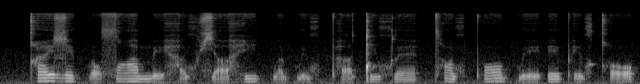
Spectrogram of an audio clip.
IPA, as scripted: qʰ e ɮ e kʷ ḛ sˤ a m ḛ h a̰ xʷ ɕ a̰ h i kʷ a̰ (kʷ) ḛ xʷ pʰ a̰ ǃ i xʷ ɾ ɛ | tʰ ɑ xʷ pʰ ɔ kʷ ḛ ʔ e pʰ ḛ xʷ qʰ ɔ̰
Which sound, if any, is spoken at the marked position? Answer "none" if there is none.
kʷ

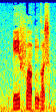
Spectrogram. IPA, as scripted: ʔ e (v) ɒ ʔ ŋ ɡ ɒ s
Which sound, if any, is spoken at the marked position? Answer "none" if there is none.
f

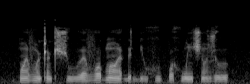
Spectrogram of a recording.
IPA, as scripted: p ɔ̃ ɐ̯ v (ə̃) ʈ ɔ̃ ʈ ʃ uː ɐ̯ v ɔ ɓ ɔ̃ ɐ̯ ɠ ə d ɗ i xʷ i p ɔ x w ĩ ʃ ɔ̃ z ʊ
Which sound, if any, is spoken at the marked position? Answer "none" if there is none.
ɔ̃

